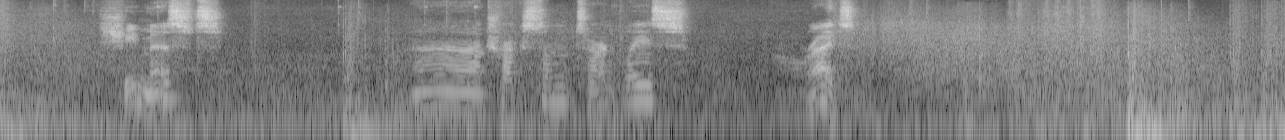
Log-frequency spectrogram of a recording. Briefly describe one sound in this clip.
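Heavy guns boom across the sea.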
